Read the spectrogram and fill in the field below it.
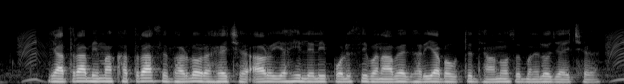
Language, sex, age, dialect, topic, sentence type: Maithili, male, 18-24, Angika, banking, statement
